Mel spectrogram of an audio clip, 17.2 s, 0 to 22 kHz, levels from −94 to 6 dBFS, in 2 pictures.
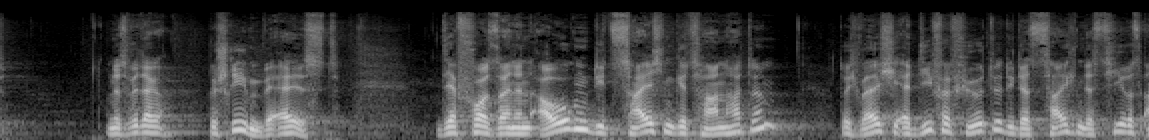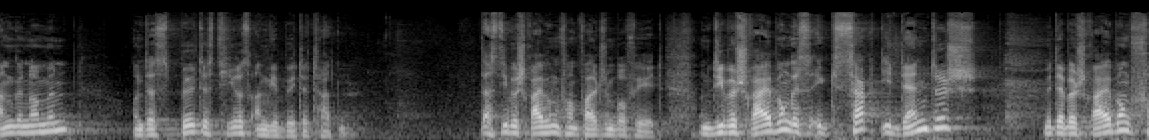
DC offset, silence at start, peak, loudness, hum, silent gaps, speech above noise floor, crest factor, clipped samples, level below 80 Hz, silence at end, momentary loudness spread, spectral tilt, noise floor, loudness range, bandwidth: under 0.1%; 0.8 s; -2 dBFS; -20 LUFS; none; none; 41 dB; 18 dB; under 0.1%; -52 dBFS; 0 s; 12 LU; -6 dB/octave; -61 dBFS; 6 LU; 16 kHz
